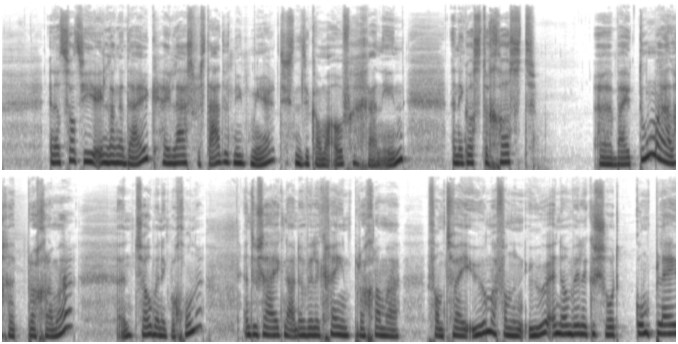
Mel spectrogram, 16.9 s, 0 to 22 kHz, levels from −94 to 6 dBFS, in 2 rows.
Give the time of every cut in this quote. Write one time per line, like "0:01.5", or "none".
0:09.9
